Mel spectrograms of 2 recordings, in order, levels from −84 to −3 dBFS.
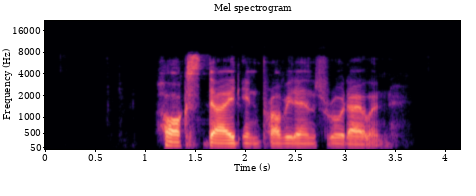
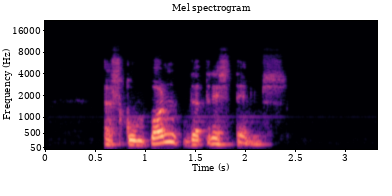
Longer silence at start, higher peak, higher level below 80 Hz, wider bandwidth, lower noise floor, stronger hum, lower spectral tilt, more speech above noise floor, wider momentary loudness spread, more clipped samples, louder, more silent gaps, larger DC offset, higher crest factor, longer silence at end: first, 1.15 s vs 0.6 s; about the same, -2 dBFS vs -2 dBFS; first, -62 dBFS vs -74 dBFS; about the same, 7.8 kHz vs 7.6 kHz; about the same, -78 dBFS vs -79 dBFS; neither; second, -4 dB/octave vs -7 dB/octave; about the same, 60 dB vs 60 dB; second, 10 LU vs 16 LU; neither; about the same, -18 LUFS vs -20 LUFS; neither; neither; about the same, 18 dB vs 20 dB; second, 0.8 s vs 0.95 s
